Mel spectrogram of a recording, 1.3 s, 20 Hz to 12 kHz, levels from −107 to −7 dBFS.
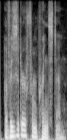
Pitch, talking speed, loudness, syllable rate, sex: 100 Hz, 180 wpm, -17 LUFS, 6.8 syllables/s, male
